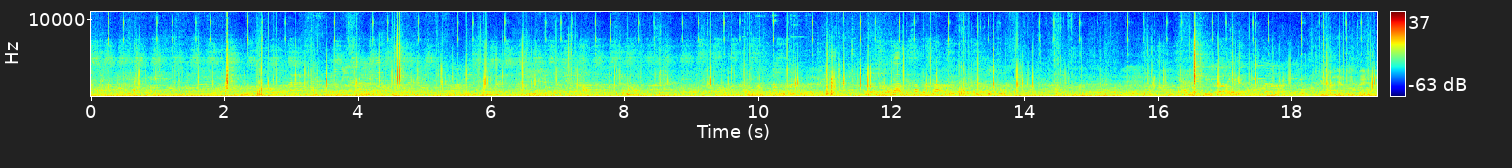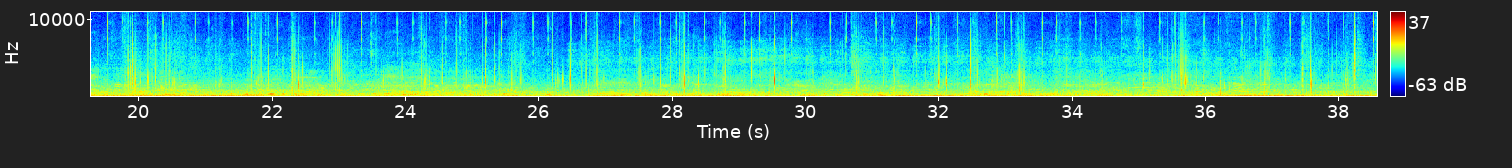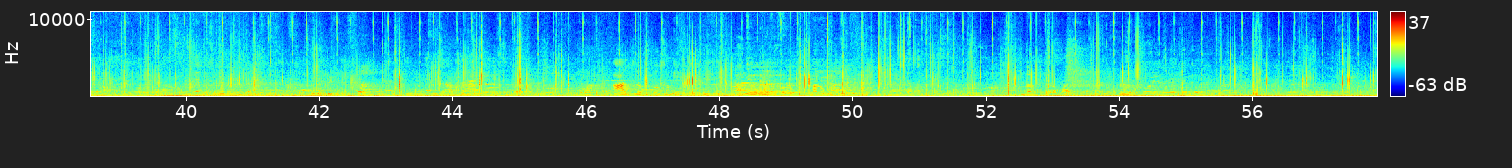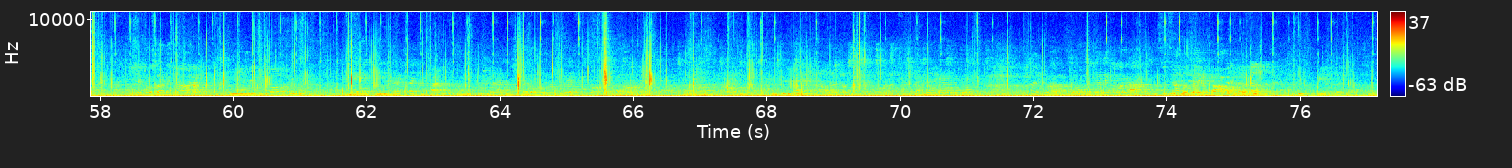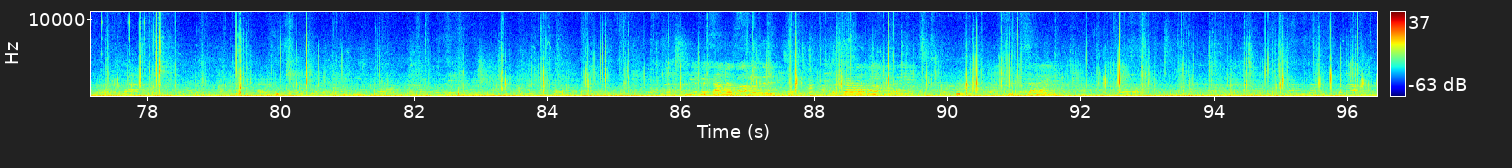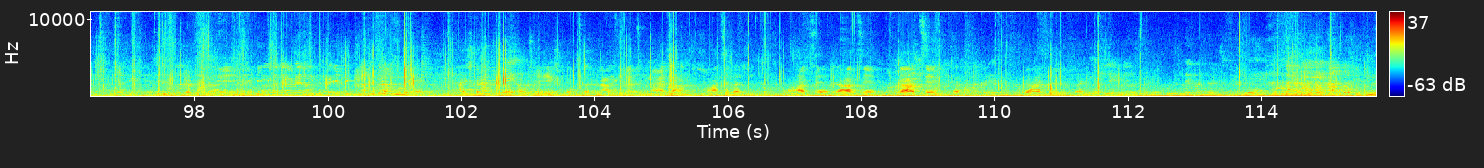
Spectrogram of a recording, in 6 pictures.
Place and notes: spring evening, birds, passers by, people talking, stony streets, yard ...
Venezia, Italy, 6 May 2015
